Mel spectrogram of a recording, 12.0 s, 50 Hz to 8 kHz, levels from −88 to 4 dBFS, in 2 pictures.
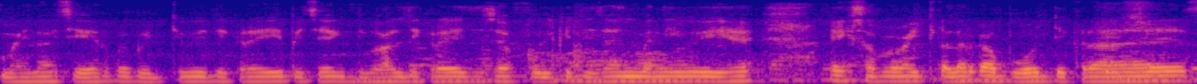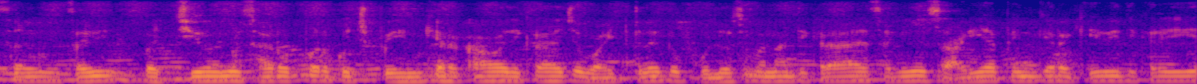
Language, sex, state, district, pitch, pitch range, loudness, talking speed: Hindi, male, Bihar, Jahanabad, 125 Hz, 120-125 Hz, -30 LUFS, 320 wpm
